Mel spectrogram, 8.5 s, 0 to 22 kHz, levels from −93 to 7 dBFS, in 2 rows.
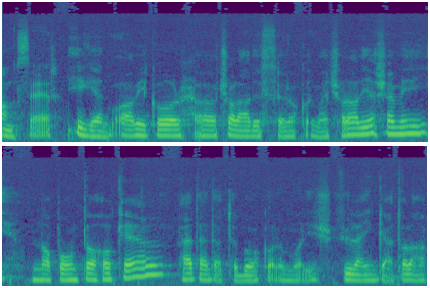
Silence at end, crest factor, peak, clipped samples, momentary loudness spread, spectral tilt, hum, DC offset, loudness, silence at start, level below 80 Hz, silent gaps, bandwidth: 0 s; 16 dB; -6 dBFS; under 0.1%; 8 LU; -6 dB/octave; none; under 0.1%; -22 LUFS; 0 s; -50 dBFS; none; over 20 kHz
